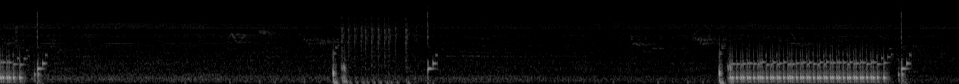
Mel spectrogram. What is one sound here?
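A soft click sounds now and then.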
